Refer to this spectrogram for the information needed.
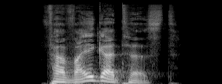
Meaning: inflection of verweigern: 1. second-person singular preterite 2. second-person singular subjunctive II
- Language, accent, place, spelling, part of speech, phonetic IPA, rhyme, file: German, Germany, Berlin, verweigertest, verb, [fɛɐ̯ˈvaɪ̯ɡɐtəst], -aɪ̯ɡɐtəst, De-verweigertest.ogg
